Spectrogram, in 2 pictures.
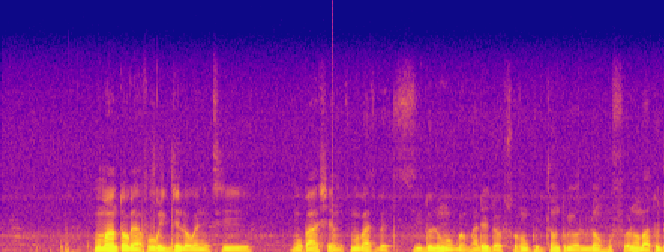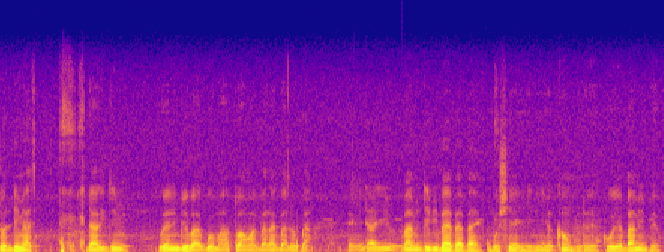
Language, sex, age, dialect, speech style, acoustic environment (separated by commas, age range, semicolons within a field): Yoruba, male, 25-34, Nigeria - Nigerian Standard, relaxed; focused, silence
